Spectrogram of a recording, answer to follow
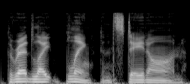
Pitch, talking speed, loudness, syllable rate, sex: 105 Hz, 220 wpm, -17 LUFS, 4.7 syllables/s, male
